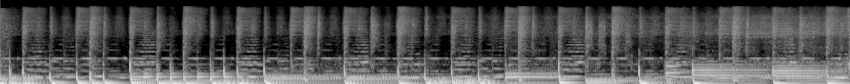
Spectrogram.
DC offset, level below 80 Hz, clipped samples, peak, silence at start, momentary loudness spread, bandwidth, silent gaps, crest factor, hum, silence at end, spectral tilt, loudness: under 0.1%; -16 dBFS; under 0.1%; 0 dBFS; 0 s; 3 LU; 16.5 kHz; none; 12 dB; none; 0 s; -5.5 dB/octave; -14 LUFS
